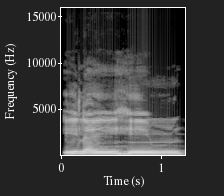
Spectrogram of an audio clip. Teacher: یا لین بغیر کھینچے پڑیں گے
